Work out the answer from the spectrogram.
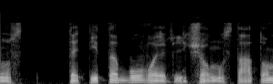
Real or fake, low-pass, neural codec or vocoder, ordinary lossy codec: fake; 7.2 kHz; codec, 16 kHz, 4 kbps, FunCodec, trained on Chinese and English, 50 frames a second; Opus, 32 kbps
